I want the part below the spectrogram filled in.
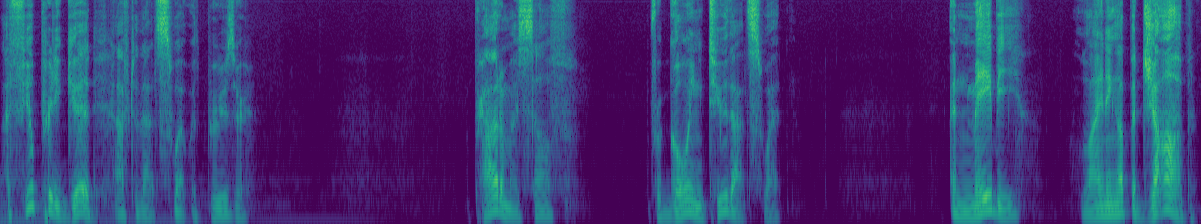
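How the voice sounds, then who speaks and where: A man's voice: on the low side, very animated, takes it slowly, long pauses, a little mellow, breathy edge, dry recording, studio quality, heavily acted. A man acting in an audio play as a reflective ex-convict trying to stay sober, with a Canadian accent and an earnest, colloquial manner. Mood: wry reflection.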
